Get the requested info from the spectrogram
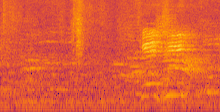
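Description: Many young children chattering over one another, with one child's high-pitched voice standing out near the end.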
